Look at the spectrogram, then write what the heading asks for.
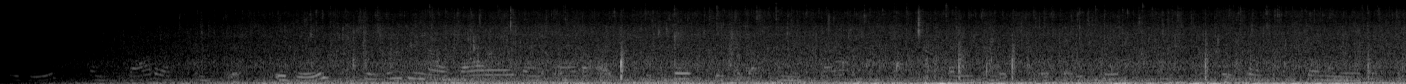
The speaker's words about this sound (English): So to end this episode, here is an excerpt from that second day with the rain falling in the Teshima Art Museum.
